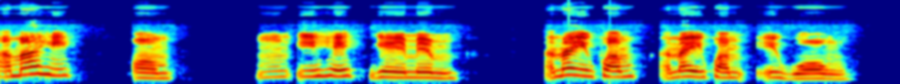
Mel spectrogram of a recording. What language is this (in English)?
Igbo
